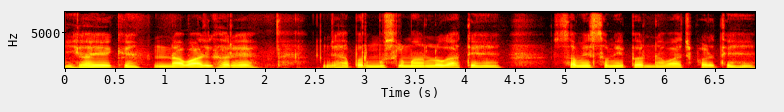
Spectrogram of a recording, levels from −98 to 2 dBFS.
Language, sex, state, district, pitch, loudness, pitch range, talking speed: Hindi, male, Chhattisgarh, Kabirdham, 105 Hz, -20 LUFS, 105-110 Hz, 145 wpm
